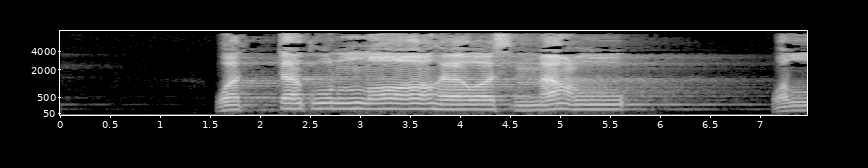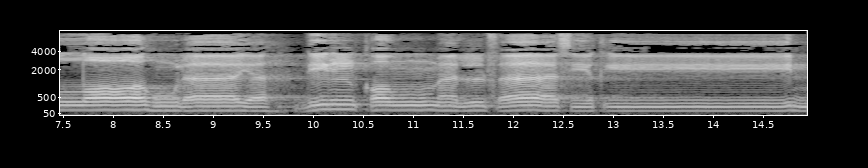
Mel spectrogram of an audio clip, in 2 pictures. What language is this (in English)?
Arabic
